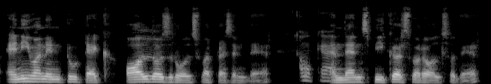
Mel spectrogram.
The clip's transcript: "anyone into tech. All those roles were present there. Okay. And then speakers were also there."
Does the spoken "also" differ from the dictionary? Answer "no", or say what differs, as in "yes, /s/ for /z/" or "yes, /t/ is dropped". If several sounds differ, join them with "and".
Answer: no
